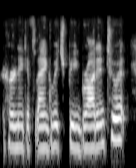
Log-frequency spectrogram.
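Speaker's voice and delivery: usual speaking voice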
